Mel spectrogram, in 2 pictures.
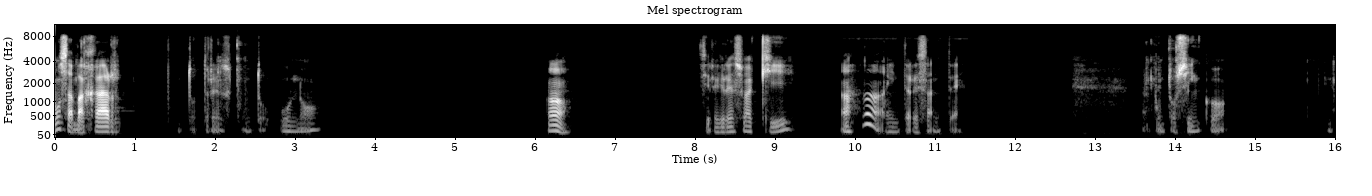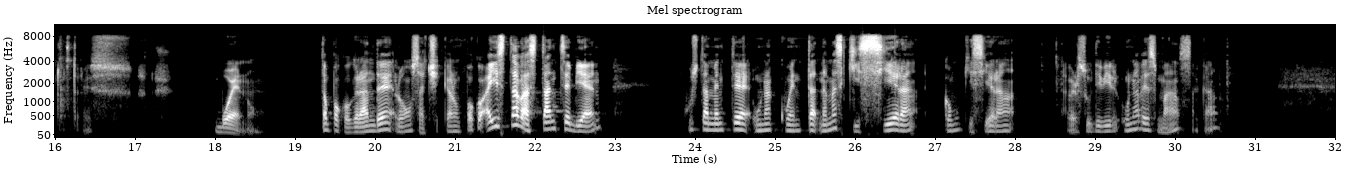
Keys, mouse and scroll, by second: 1.6-5.8 drag, 7.9-9.3 drag, 11.0-12.7 middle drag, 13.4-15.3 drag, 15.4-17.1 drag, 16.8 middle click, 19.7 s, 21.2-22.9 drag, 21.7 KP_7, 23.6 s, 24.6-25.9 drag, 26.4 ctrl+s, 27.5 Tab, 28.5 w, 31.9 Tab.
